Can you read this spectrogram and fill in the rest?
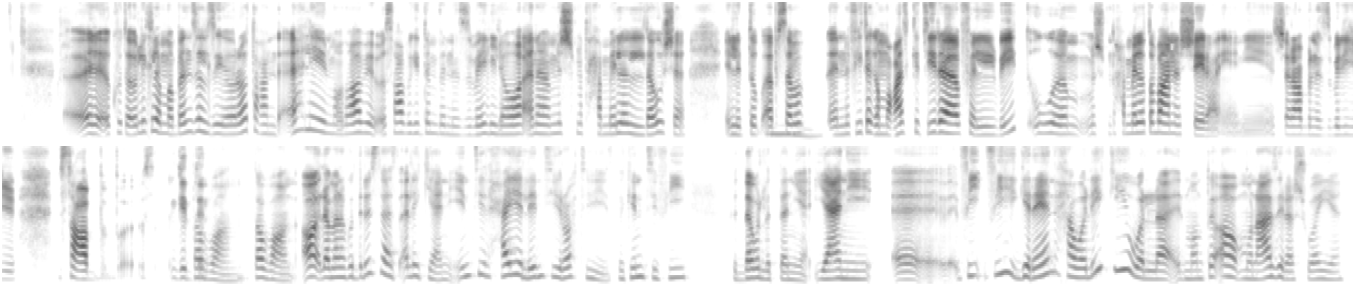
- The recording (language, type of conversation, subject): Arabic, podcast, ازاي التقاليد بتتغيّر لما الناس تهاجر؟
- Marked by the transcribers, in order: none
